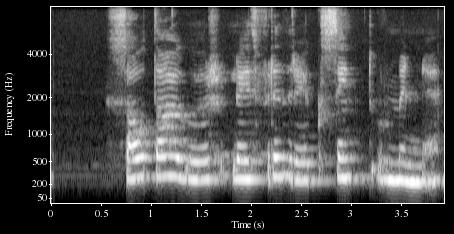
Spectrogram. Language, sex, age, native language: Icelandic, female, 11, Icelandic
